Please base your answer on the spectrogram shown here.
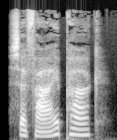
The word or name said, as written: SAFARIPARKEN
